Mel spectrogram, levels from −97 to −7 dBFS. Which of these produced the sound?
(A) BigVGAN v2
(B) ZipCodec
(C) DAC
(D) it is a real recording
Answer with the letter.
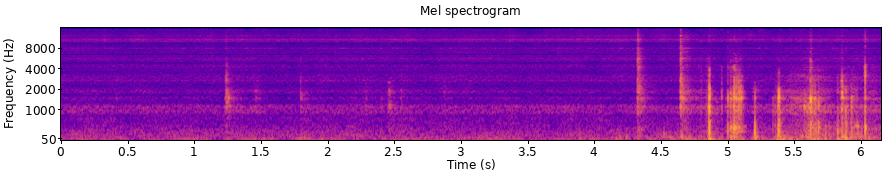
C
